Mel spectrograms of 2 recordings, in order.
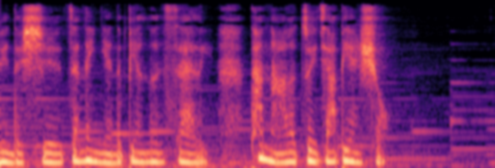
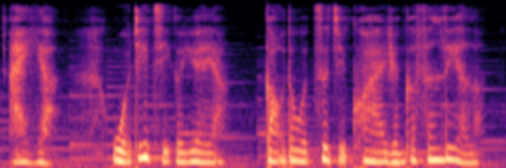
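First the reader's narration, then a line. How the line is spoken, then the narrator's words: Joking. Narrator (Chinese): 我这个朋友开玩笑的说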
